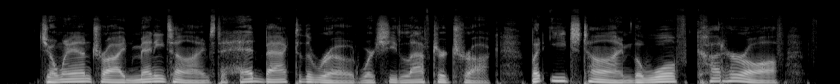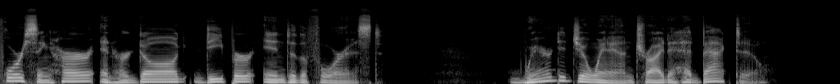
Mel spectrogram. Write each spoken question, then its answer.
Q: Where did Joanne try to head back to?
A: Joanne tried to head back to the road where she left her truck.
